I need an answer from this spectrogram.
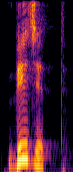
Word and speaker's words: visit: 표현이 되겠습니다 2번 표현은 visit visit visit라고 발음하시면 되겠고요 이때 S 발음은 스가 아니라 즈 품사는 동사 뜻은 방문하다라는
